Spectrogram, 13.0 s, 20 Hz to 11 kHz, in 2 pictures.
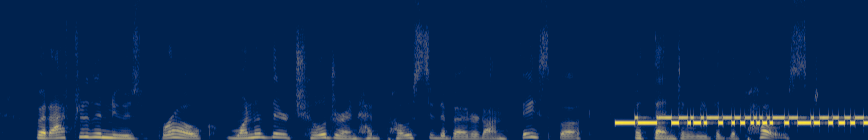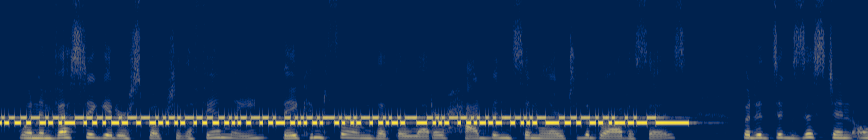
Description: TTY/TDD text telephone tones (45.45 baud Baudot), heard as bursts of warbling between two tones, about 400 Hz shift, 1600 Hz centre, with speech in English. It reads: THE REMAINING LAND IS USED FOR FARMING.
